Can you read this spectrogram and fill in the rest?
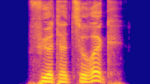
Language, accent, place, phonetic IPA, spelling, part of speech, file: German, Germany, Berlin, [ˌfyːɐ̯tə t͡suˈʁʏk], führte zurück, verb, De-führte zurück.ogg
- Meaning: inflection of zurückführen: 1. first/third-person singular preterite 2. first/third-person singular subjunctive II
